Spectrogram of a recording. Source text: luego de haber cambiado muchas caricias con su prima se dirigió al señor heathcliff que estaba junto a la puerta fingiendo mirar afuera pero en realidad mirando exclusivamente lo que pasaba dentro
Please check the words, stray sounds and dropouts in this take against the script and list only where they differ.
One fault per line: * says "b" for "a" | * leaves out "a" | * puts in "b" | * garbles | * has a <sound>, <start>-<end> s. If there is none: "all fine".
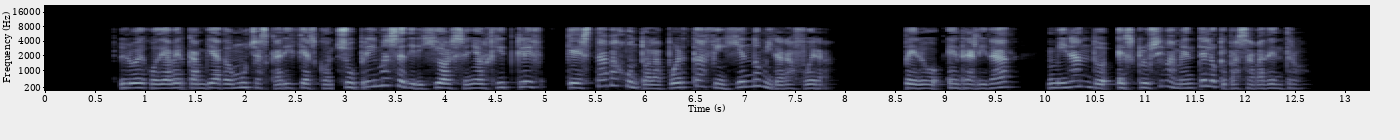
* has a dropout, 7.8-7.8 s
